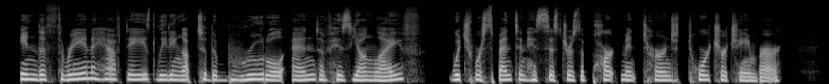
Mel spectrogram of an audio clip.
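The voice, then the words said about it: Voice cracking with emotion. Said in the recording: “my voice is already cracking”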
